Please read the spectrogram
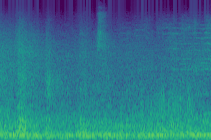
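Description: A steady low engine drone under a haze of street background noise.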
